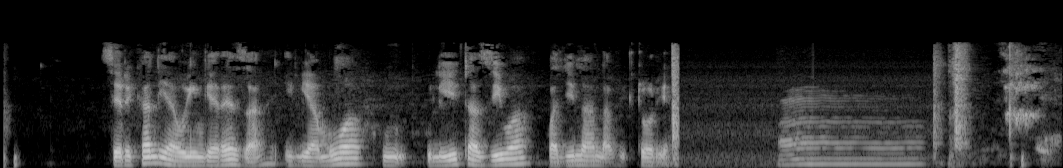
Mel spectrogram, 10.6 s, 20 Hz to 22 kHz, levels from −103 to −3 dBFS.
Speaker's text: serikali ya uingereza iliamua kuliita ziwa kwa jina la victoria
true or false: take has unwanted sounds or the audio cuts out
true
